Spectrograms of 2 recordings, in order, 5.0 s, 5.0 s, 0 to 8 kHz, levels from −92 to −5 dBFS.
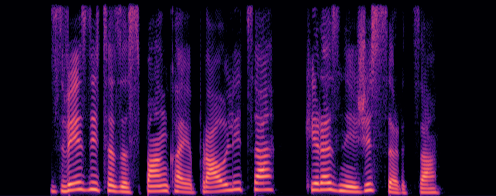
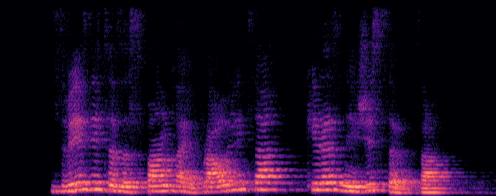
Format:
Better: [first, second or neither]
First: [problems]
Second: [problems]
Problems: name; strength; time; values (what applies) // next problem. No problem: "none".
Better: first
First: none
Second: room echo; dies away in 0.6 s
